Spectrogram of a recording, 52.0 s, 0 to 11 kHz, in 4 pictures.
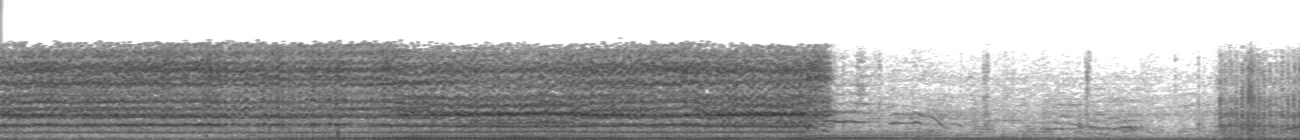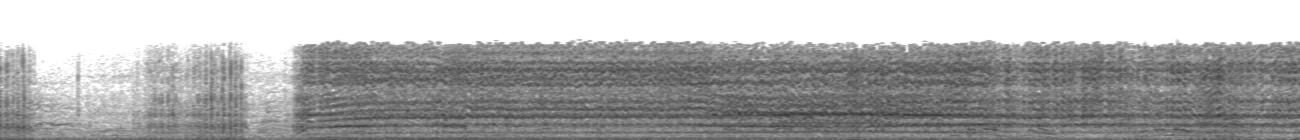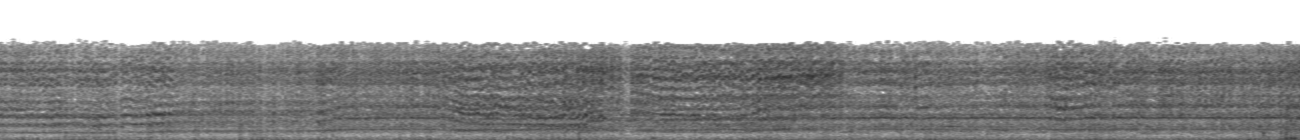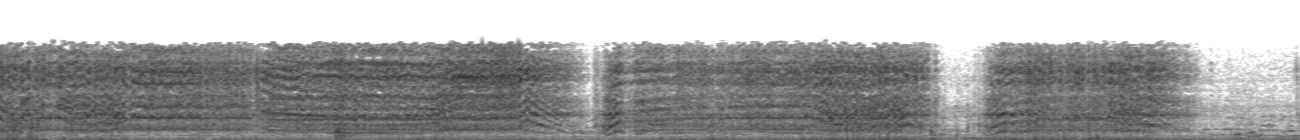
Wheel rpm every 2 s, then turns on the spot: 160, 160, 160, 160, 20, 0, 20, 20, 140, 160, 160, 160, 160, 170, 210, 210, 210, 230, 230, 230, 220, 200, 130, 220, 120, 60.
8-10 12-14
